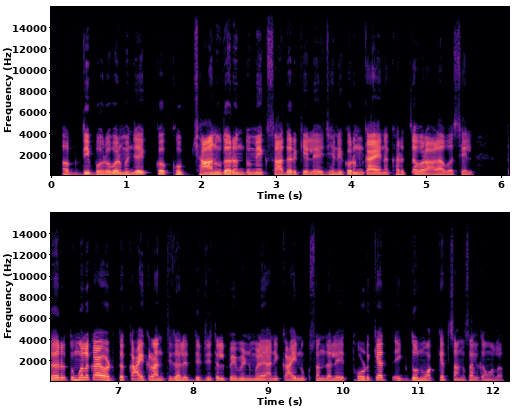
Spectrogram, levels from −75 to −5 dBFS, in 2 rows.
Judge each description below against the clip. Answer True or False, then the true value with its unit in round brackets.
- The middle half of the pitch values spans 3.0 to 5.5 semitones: False (2.5 semitones)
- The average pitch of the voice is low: False (150 Hz)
